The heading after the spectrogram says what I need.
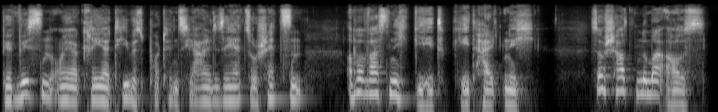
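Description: A man's voice: mid-range voice, lively intonation, unhurried, vocal fry, darkish tone, breathy edge, pitched above the performer's own voice, exaggerated voice. A man voicing a breezy young woman administrator who speaks in a chirpy, offhand way.

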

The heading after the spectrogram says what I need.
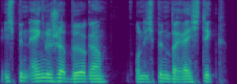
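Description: Man reading as a calm, formal English gentleman. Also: lowish voice, fast, no echo, studio quality, voice pushed up, close to an everyday voice. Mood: composed. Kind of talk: audiobook character reading.

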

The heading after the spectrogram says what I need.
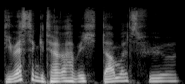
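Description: A man's voice: a little high, steady tone, fairly quick, a little mellow, no echo, studio quality. A man chatting casually as podcast co-host, rambling and hesitant with many fillers. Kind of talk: casual chat.

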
